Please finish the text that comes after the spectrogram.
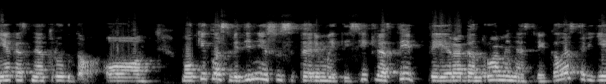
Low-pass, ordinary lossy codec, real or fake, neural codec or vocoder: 14.4 kHz; AAC, 48 kbps; fake; vocoder, 48 kHz, 128 mel bands, Vocos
